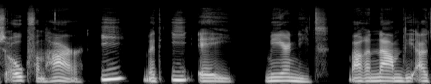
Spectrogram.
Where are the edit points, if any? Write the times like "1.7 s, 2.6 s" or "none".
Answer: 0.9 s, 3.4 s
